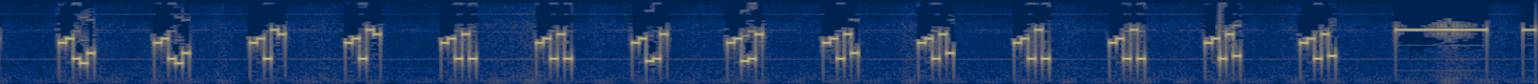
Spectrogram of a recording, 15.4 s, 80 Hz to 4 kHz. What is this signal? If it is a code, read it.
Five-tone selective call (ZVEI), heard as quick runs of five tones, tones of about 70 ms. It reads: 89315 89315 89330 89330 89303 89303 89230 89230 89305 89305 89333 89333 89304 89304
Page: SDR/ZVEI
